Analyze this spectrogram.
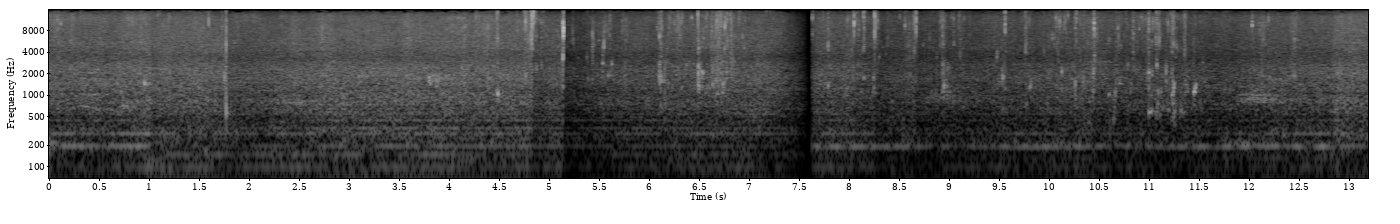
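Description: Shallow pool water sloshing, trickling and dripping as hands handle a wet platypus, with many small splashes and a steady low hum underneath. The sound cuts out for a moment about seven and a half seconds in.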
